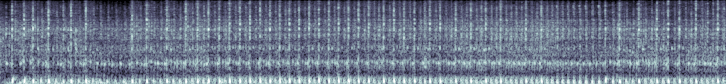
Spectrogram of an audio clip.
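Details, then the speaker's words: Small single-cylinder edger engine after an oil change: quick, steady, even idle while fuel overflows from a hole on the carburetor; opened up, the float needle is missing, the confirmed cause of flooding. "It's just overflowing through this little hole up there. So, I wonder if there's something wrong with the float and bowl."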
